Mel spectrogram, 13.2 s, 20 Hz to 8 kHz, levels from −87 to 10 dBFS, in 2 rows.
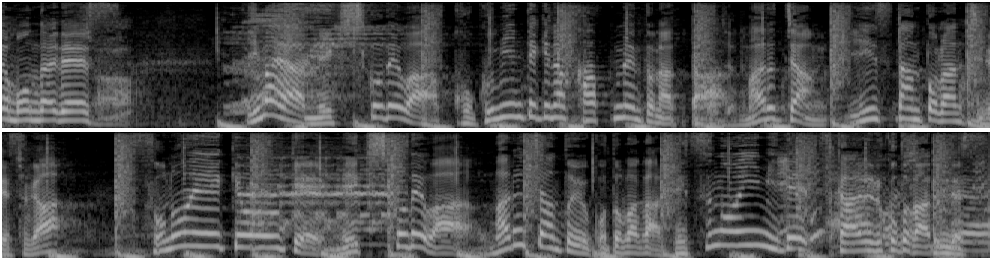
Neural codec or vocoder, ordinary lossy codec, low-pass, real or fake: codec, 16 kHz, 16 kbps, FreqCodec, larger model; none; none; fake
